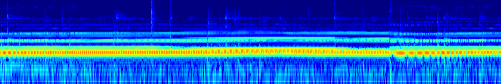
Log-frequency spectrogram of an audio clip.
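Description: Music: a held keyboard chord of steady, sustained tones. The chord is sounded again about eight seconds in, with a brief wavering pulse in loudness.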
